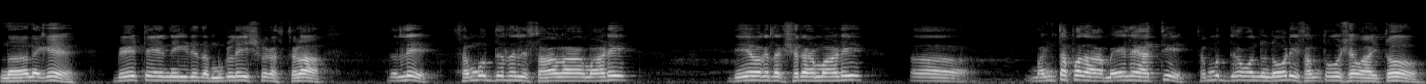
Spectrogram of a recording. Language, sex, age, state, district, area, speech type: Kannada, male, 60+, Karnataka, Kolar, urban, spontaneous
